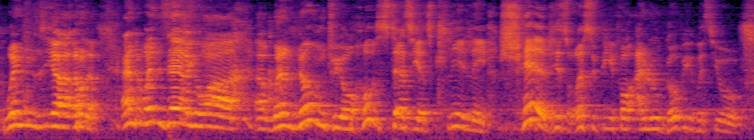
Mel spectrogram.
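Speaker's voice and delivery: lightly hammed French detective, pleased with himself; French accent. Detective showing off to the countess, French accent. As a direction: lay out the deduction with Gallic flair.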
